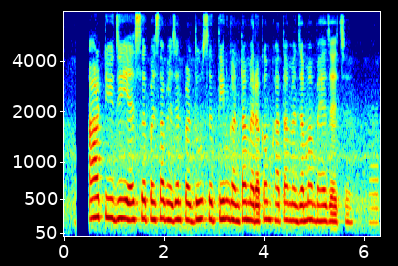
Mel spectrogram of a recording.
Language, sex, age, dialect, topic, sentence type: Maithili, female, 18-24, Eastern / Thethi, banking, statement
